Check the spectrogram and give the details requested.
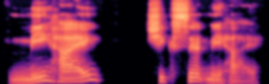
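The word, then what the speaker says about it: Mihaly Csikszentmihalyi: His name is Mihi Chik sent Mihi. That's how you pronounce it.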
